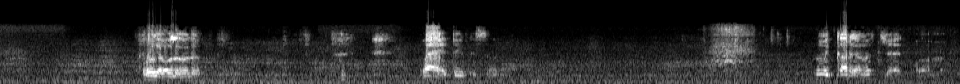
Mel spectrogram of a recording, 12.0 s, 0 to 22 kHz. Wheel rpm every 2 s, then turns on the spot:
0, 0, 0, 0, 20, 30.
8-12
